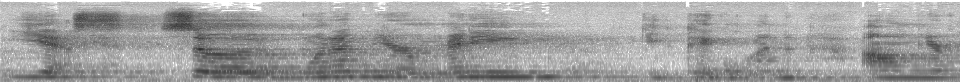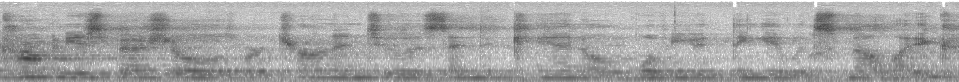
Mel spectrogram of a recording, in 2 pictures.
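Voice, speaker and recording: A woman from the audience asking a question tentatively, halting as she goes. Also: mid-range voice, level tone. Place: large convention hall. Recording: distant, echoey hall with noise.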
